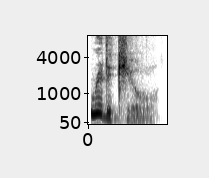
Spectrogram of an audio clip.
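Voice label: "ridicule", British English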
